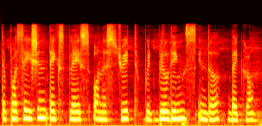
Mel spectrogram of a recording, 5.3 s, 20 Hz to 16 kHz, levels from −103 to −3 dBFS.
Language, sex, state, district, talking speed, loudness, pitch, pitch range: English, female, Nagaland, Dimapur, 135 wpm, -15 LUFS, 225 Hz, 215-230 Hz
